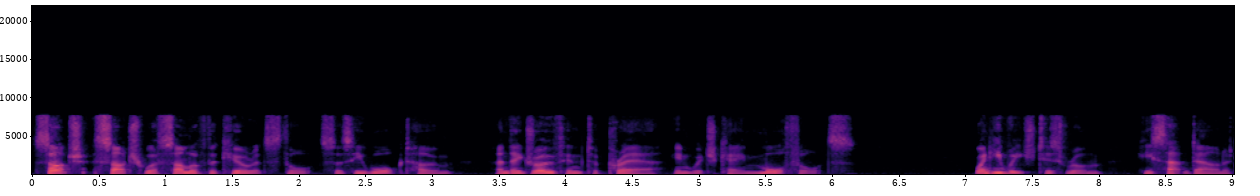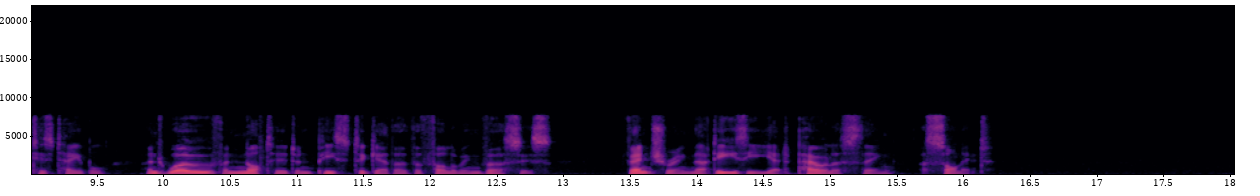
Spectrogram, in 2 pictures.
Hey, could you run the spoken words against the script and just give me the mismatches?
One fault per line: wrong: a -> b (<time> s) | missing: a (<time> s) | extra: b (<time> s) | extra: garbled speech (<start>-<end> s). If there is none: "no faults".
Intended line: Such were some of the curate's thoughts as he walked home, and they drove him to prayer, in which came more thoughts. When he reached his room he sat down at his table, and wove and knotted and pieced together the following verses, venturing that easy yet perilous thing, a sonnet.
extra: such (0.5 s)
